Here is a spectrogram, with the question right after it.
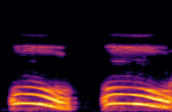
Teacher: oo is a back vowel and in closed position. Ooh, ooh, it's like at the back, ooh, but it's very near the palate.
